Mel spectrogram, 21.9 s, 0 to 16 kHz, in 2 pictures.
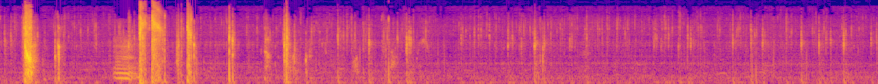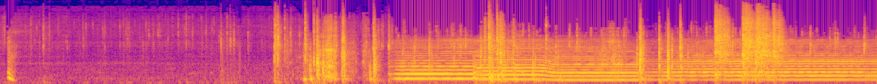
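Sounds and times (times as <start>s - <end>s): faint crackle: 0.0s - 21.9s
low loud musical drone: 15.9s - 21.9s.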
